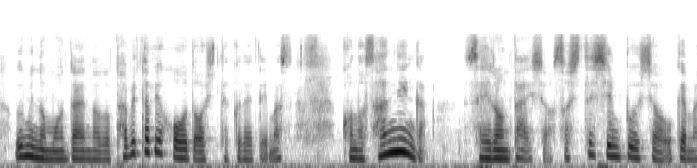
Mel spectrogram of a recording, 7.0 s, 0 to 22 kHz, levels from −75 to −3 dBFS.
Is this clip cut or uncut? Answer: uncut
